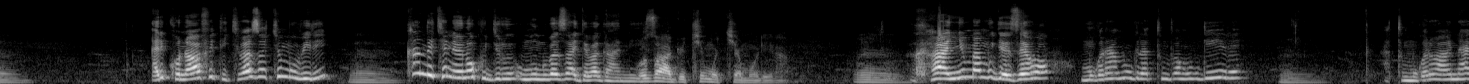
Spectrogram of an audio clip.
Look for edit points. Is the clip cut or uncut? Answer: uncut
